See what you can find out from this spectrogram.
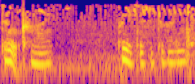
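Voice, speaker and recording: An actor playing a polite, level-headed English schoolboy in a radio play, earnest and well-spoken. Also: male voice, on the high side, little pitch movement, unhurried, natural voice. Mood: calm, caring. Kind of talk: 1970s radio play acting. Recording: muffled, hissy old radio broadcast.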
